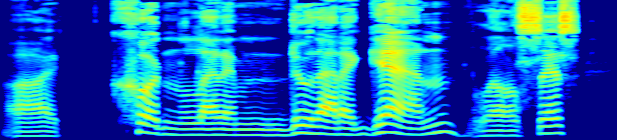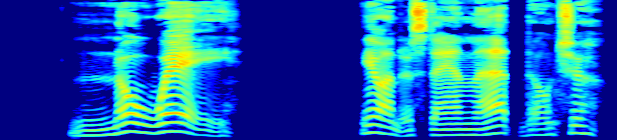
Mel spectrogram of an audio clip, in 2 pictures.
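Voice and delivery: slow, low, slurred words; low slurred drunk voice; slurring. Acted.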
